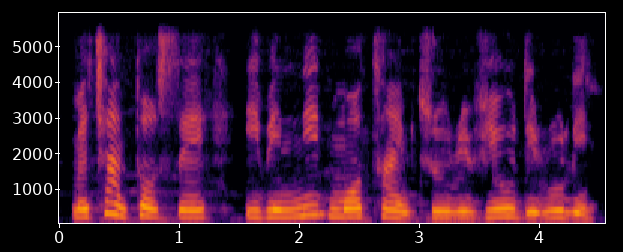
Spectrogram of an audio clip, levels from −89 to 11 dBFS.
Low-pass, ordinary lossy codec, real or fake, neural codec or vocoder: 5.4 kHz; none; real; none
